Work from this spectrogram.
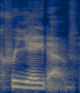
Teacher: The A is the primary stress. Cre is a full vowel, is a pure vowel. So we treat it as a secondary stress. Creative. And then the last syllable is unstressed, probably usually reduced to a schwa.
